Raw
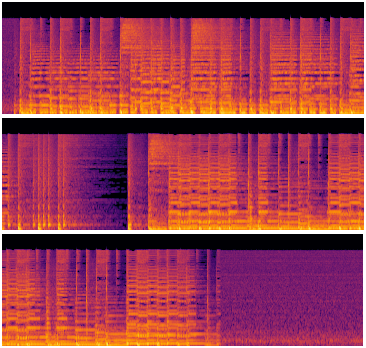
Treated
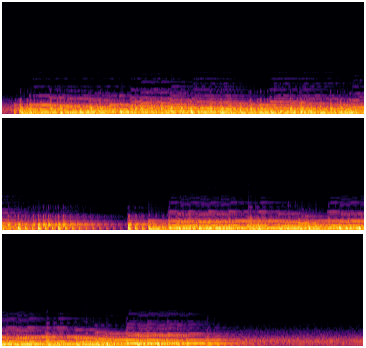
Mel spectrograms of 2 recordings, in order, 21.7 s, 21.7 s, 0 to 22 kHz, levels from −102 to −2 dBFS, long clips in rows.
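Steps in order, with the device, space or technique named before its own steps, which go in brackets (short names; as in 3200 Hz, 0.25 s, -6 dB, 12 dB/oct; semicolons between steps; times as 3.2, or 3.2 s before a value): spectral gate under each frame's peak -20 dB strong; the neighbour's flat through the wall (LPF 230 Hz 24 dB/oct; bell 86 Hz +3 dB 0.86 oct); analogue delay 0.137 s, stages 2048, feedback 60%, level -7 dB; gain +3 dB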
